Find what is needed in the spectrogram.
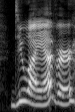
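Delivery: loud, eager exclamation.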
